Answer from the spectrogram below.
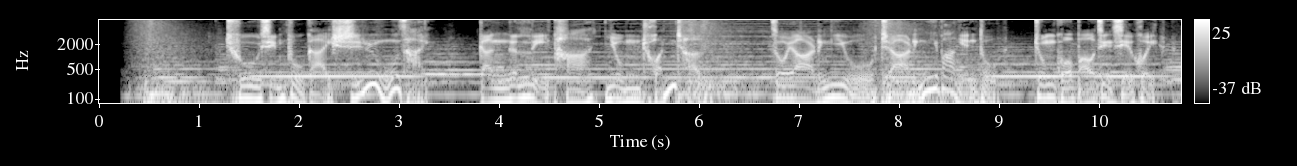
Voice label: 男 宣传片 大气稳重; 赛鼎公司宣传片; 男29-时尚大气 大气浑厚

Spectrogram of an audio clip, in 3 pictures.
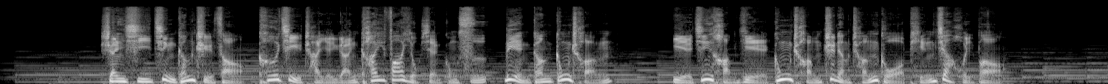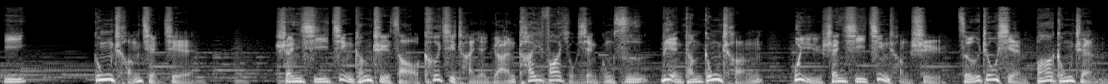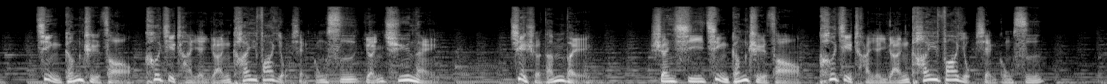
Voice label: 男 企业汇报; 工程评价汇报; 男B2-厚重有力

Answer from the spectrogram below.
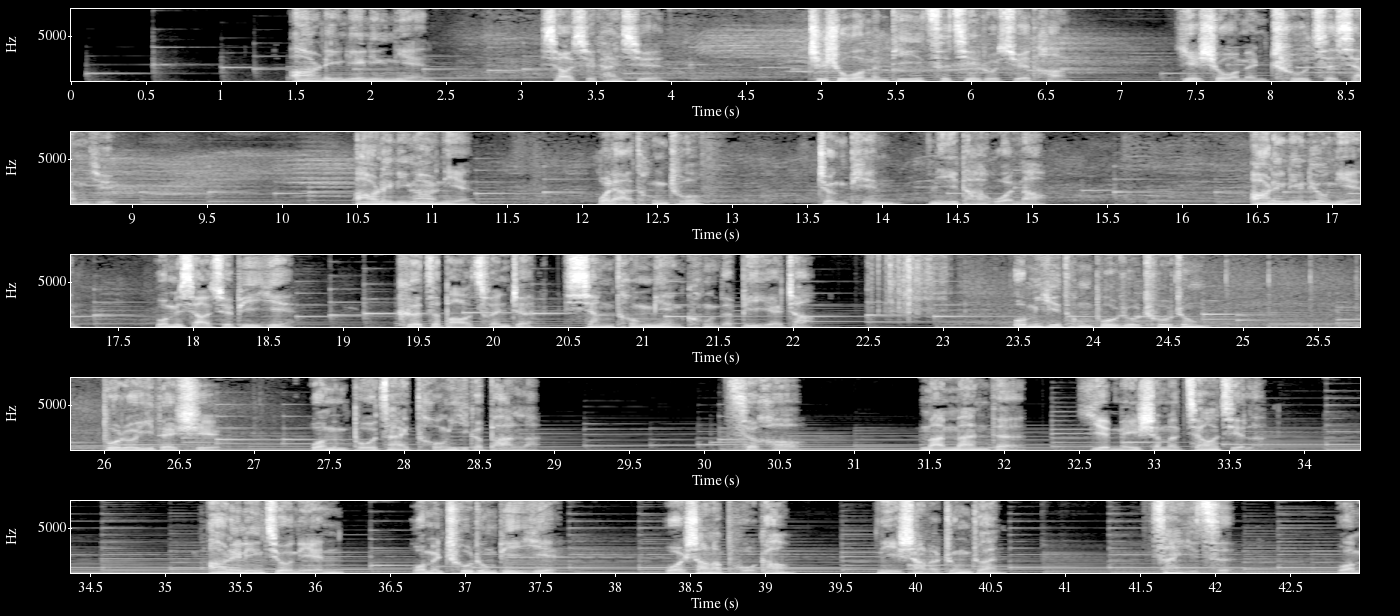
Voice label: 男 微电影旁白 温暖磁性 情感治愈; 男FXQ-大气恢弘; 质感磁性

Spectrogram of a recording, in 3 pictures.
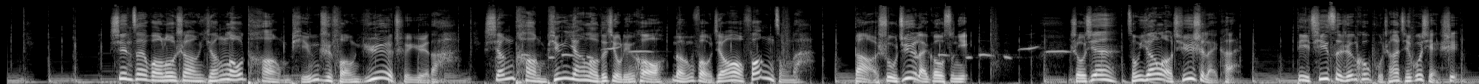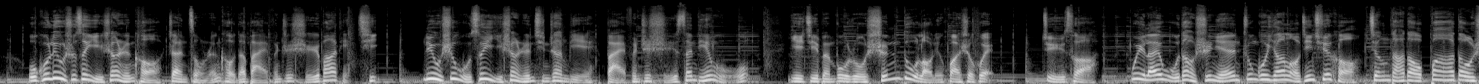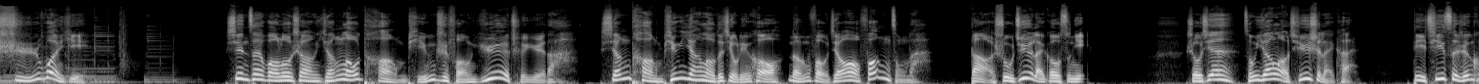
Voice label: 男, 夸张活力; 轻松活泼; 飞碟说; 养老躺平

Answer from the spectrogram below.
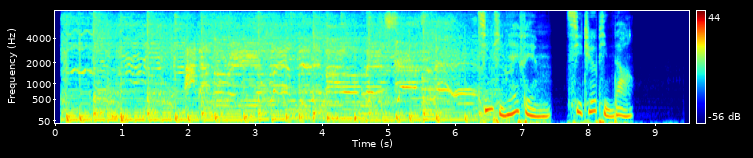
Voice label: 女 电台栏目; 质感磁性; 蜻蜓FM-汽车频道

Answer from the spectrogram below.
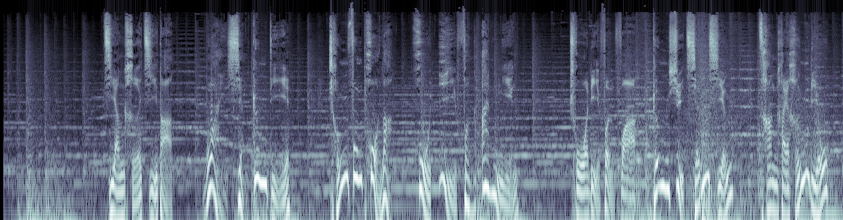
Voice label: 男 大气沉稳; 厚重大气 大气浑厚; 筑平安高堤

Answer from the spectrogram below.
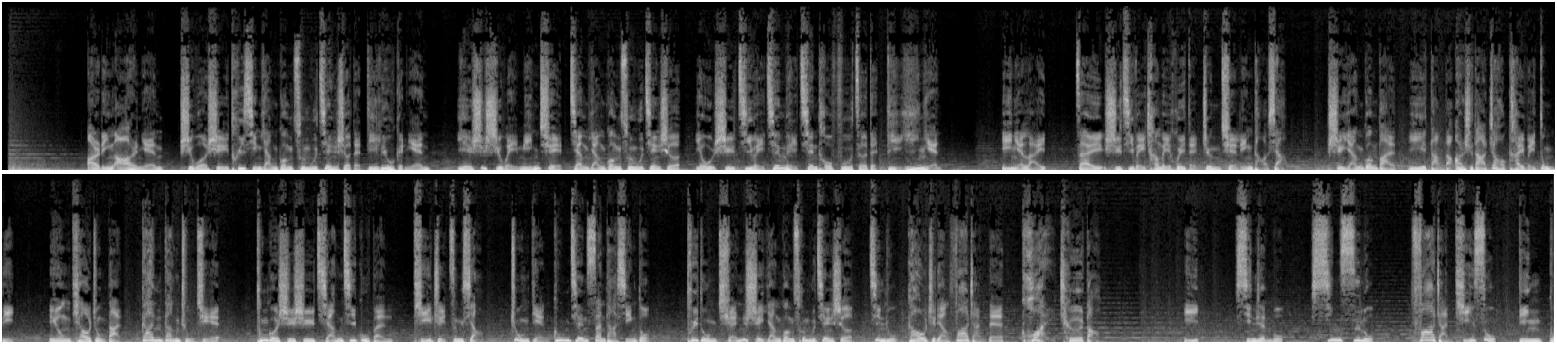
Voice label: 男 党建工作汇报 大气抒情; 阳光村务建设; 高端大气 大气浑厚

